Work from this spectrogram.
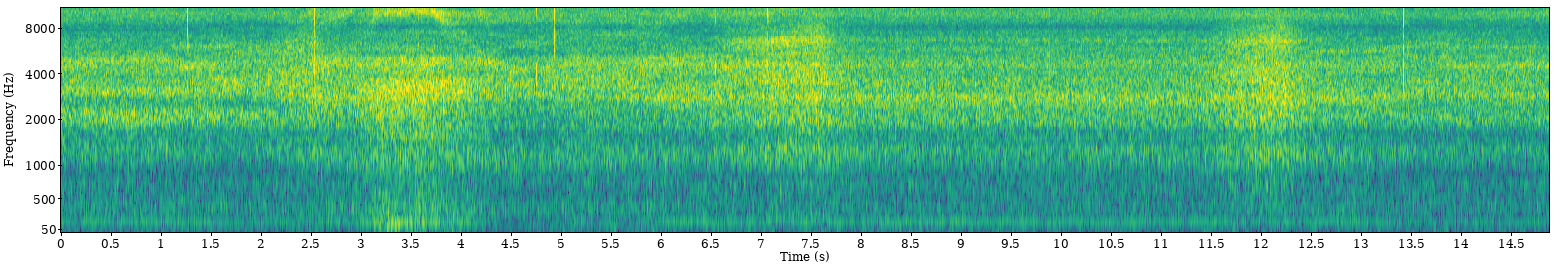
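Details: Brand-new Lenovo ThinkPad P1 Gen 3: fan, usually under left side of keyboard, ramps up and down every one to three seconds with scattered clicking over a low hum; clicking suspected from heat pipe and vent expansion.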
